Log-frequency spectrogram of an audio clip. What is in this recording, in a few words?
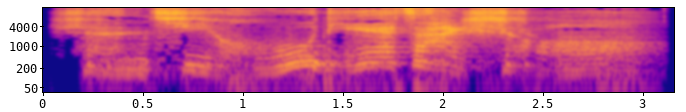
item, zh; Dota 2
